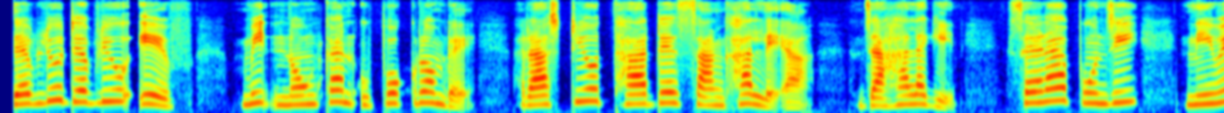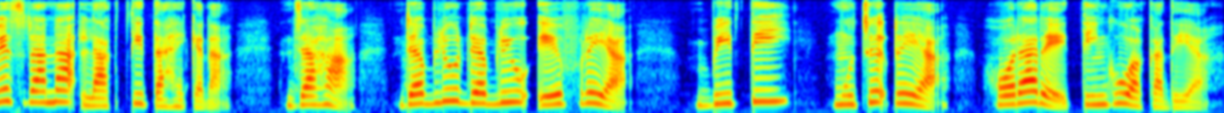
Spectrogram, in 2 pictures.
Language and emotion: Santali, neutral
